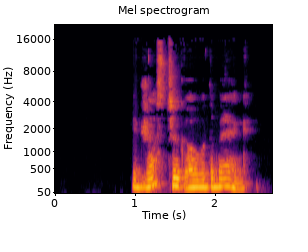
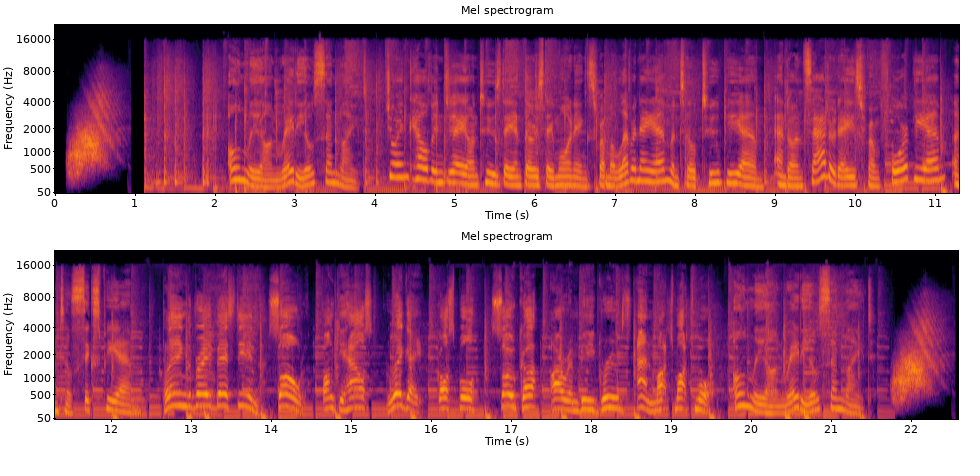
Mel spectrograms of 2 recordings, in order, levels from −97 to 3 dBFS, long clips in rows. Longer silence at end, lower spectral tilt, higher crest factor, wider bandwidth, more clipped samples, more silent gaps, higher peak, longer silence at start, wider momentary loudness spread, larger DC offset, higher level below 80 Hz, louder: first, 0.3 s vs 0.15 s; first, -6.5 dB/octave vs -3.5 dB/octave; about the same, 16 dB vs 18 dB; about the same, 16 kHz vs 17 kHz; neither; second, none vs 0.96-1.11 s; first, -4 dBFS vs -8 dBFS; first, 0.95 s vs 0.15 s; first, 11 LU vs 8 LU; neither; second, -52 dBFS vs -42 dBFS; first, -19 LUFS vs -24 LUFS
